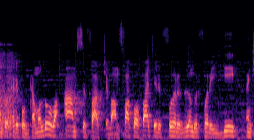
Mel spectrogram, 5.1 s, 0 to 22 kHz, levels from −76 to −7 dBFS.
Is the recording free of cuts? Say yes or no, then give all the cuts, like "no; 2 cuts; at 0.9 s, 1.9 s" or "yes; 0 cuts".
yes; 0 cuts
